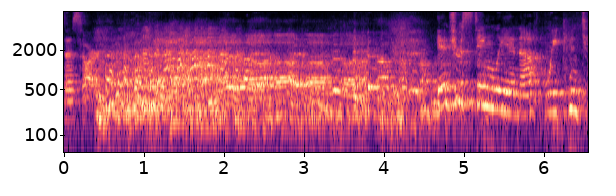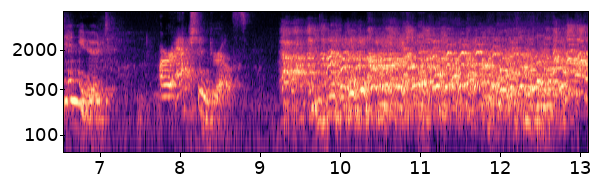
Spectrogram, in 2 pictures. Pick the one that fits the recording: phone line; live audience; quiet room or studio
live audience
